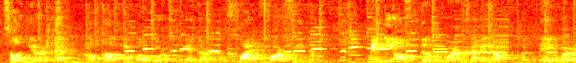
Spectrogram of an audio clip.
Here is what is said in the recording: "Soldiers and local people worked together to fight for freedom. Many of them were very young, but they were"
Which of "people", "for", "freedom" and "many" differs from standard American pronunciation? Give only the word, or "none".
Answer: freedom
